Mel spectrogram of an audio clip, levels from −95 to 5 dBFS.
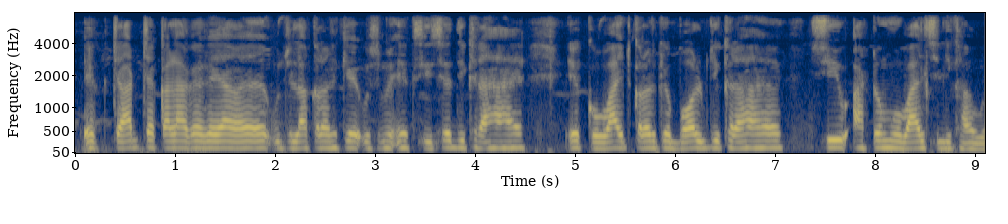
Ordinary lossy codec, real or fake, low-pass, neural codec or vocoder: AAC, 48 kbps; real; 7.2 kHz; none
